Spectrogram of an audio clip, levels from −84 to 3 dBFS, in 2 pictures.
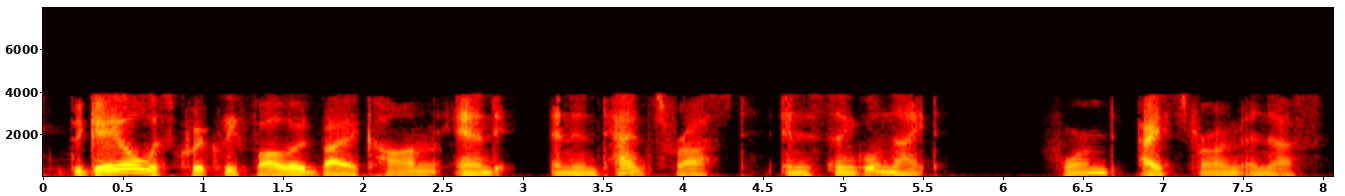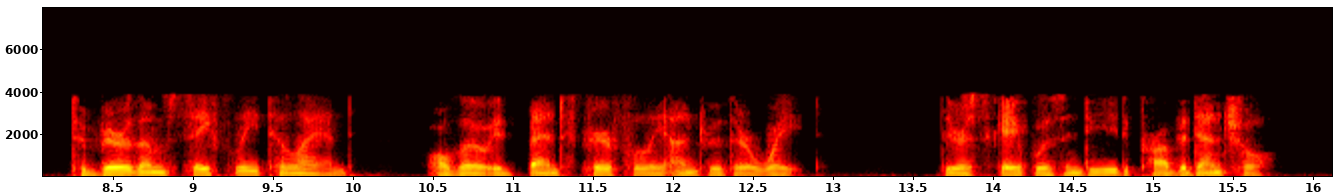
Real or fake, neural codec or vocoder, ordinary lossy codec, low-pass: fake; codec, 16 kHz, 1 kbps, X-Codec, WavLM features, trained on Multilingual LibriSpeech; AAC, 16 kbps; 7.2 kHz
